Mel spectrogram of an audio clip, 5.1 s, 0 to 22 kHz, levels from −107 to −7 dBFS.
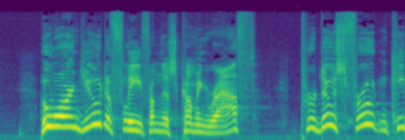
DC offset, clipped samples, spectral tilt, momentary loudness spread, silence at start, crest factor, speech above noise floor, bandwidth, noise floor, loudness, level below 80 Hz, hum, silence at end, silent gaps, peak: under 0.1%; under 0.1%; -5.5 dB/octave; 11 LU; 0.5 s; 18 dB; 38 dB; 16.5 kHz; -56 dBFS; -18 LUFS; -54 dBFS; none; 0 s; none; 0 dBFS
